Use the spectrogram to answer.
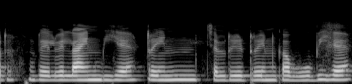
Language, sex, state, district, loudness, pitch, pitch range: Hindi, female, Jharkhand, Deoghar, -17 LUFS, 205 Hz, 205-210 Hz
